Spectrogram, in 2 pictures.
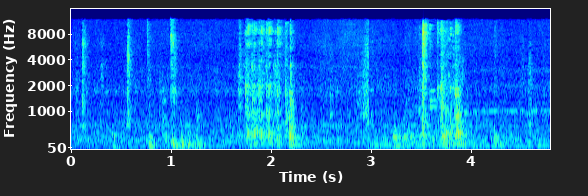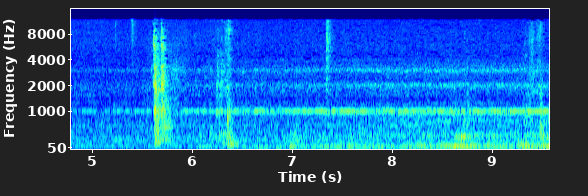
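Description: Cab of an X31 Øresundståg electric train at a standstill: scattered clicks and knocks, then a steady high tone from about halfway through, over a low hum that grows louder near the end.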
